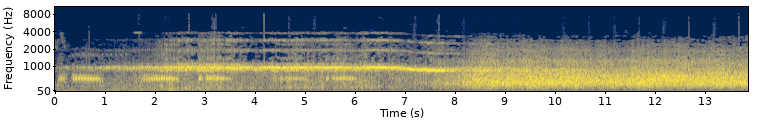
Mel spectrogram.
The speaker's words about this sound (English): There goes our only contact with the outside world. Eh? What's that? The train, dear. Oh, yeah. Yeah, I can see the smoke.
